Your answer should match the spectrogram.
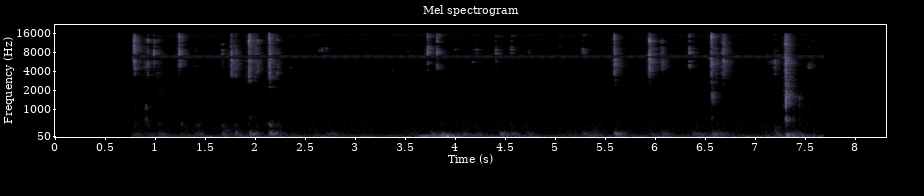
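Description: Faint typing on a computer keyboard: irregular clusters of key clicks, starting about a second in.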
